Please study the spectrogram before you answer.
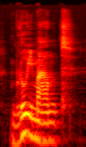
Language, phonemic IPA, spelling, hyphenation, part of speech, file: Dutch, /ˈblujˌmaːnt/, bloeimaand, bloei‧maand, noun, Nl-bloeimaand.ogg
- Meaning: May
